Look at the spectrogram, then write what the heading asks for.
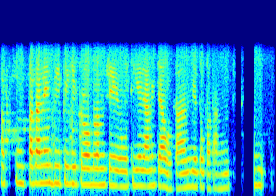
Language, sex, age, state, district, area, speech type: Hindi, female, 18-30, Rajasthan, Karauli, rural, conversation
